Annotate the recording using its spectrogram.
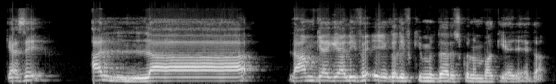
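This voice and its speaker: A man giving a Quran recitation lesson, who explains each rule patiently and slows down to model the sounds. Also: fairly high pitch, steady tone, gravelly.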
